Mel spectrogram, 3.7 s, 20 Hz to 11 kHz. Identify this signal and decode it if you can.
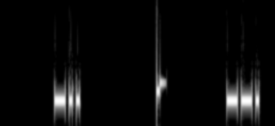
Morse code, heard as a keyed tone, about 25 wpm, 700 Hz. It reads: D G
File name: Single-Letter-Number-25wpm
